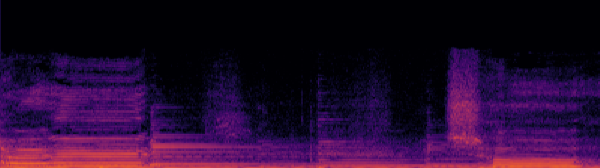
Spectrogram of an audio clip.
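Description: A slow song: a male voice sings the line "but it hurts… so much" in long held notes over guitar and a steady bass.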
